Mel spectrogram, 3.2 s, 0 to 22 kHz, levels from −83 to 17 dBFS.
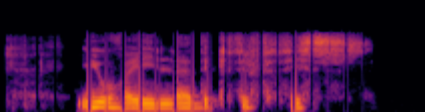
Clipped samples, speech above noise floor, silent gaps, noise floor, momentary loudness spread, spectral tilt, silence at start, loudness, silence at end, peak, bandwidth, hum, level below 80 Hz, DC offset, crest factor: under 0.1%; 29 dB; none; -45 dBFS; 13 LU; -5.5 dB/octave; 0.05 s; -18 LUFS; 0.5 s; -2 dBFS; 7.6 kHz; none; -42 dBFS; under 0.1%; 16 dB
